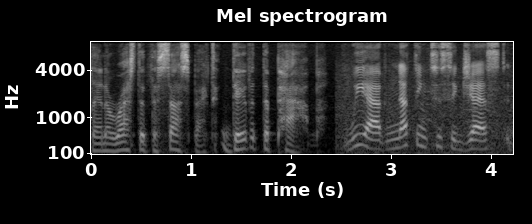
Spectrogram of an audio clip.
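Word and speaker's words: DePape: attorney says the suspect's name is actually pronounced David the pap not the Pepe at the time that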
